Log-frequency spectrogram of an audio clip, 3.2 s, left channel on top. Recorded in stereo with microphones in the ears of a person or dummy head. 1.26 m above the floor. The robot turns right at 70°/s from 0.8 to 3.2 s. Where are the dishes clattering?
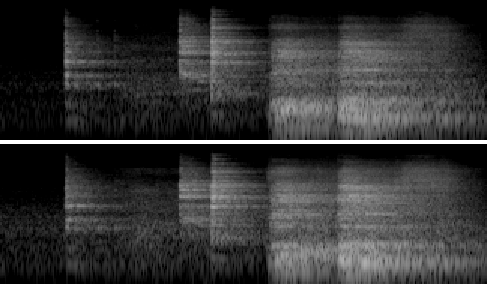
50° left (ahead or behind), 1.0 m; by 1.6 s 5° left (ahead or behind), 1.0 m.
